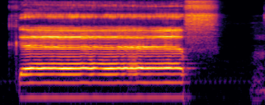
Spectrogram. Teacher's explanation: আসলে আমরা আদায় করি 1 আঙ্গুল পরিমাণ। কাফ, হালকা একটু বাতাস চালু থাকবে, যেটা হামসের হরফ, হালকা, অতিরিক্ত নয়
